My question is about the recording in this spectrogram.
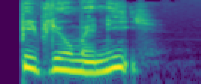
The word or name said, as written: bibliomani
